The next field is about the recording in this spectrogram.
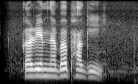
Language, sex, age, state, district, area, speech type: Manipuri, female, 30-45, Manipur, Kangpokpi, urban, read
